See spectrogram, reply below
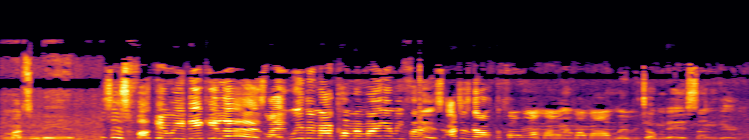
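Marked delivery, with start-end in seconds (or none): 1.0-5.4 high-pitched, indignant venting; real fed-up complaint; exasperated. Real, not acted. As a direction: protest it, voice pitched up in frustration. Venting about rain ruining vacation.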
